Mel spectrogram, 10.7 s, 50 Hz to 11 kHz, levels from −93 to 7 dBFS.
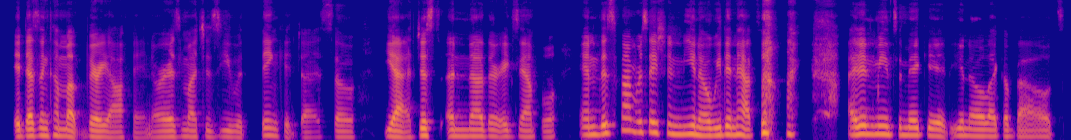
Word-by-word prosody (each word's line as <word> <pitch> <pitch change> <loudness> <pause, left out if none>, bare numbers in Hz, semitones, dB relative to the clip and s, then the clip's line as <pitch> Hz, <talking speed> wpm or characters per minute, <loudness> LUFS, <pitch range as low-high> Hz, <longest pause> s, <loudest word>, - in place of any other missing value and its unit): it 145 +1 +2
doesn't 160 +1 +4
come 165 -3 -3
up - - +1
very 135 -2 +3
often 125 -1 -10
or 135 +1 -4
as 135 +1 -2
much 135 -1 -6
as 135 0 -11
you 135 -1 -7
would 125 - -9
think 165 -2 -5
it - - -13
does, 125 +1 -14
so, 130 0 -7 0.3
yeah, 135 -4 +3
just 165 +4 +1
another 150 -1 -1
example. 135 -1 -6 0.2
In 185 0 0
this 205 0 +4
conversation, 240 -7 +1
you 200 0 +4
know, 165 -2 +3
we 175 +1 +3
didn't 190 0 +4
have 155 -2 +2
to, 230 0 +6
like 195 0 -3 0.5
I 180 - +2
didn't 195 0 +6
mean 195 -1 +4
to 180 - -6
make 175 0 +2
it, 155 -4 +1
you 165 0 -2
know, 155 -2 +1
like, 150 0 -2
about, 70 - -7
150 Hz, 225 wpm, -28 LUFS, 135-180 Hz, 0.5 s, to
